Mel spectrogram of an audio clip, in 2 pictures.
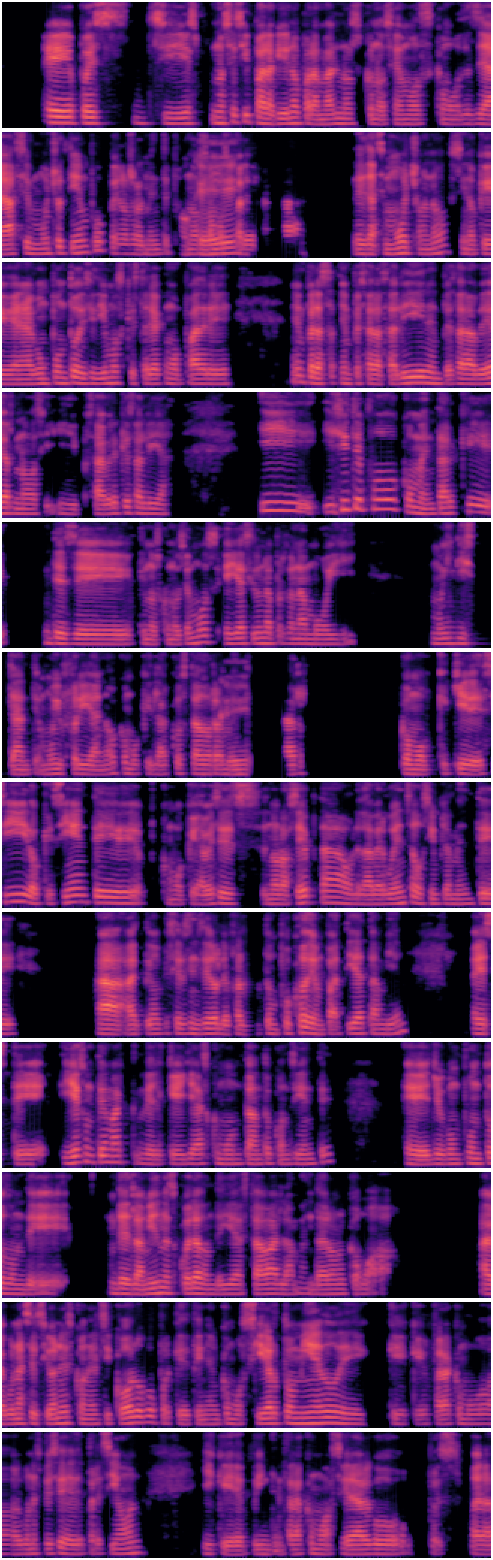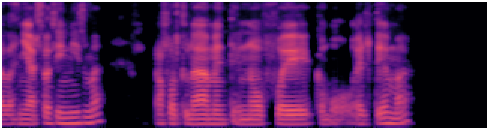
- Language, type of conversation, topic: Spanish, advice, ¿Cómo puedo comunicar lo que necesito sin sentir vergüenza?
- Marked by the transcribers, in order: unintelligible speech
